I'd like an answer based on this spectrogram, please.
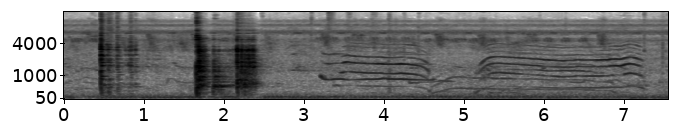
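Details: A cat gives two long, drawn-out meows with a wavering, slightly falling pitch. They follow a few sharp knocks and clatters in the first seconds, over a low steady background hum.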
